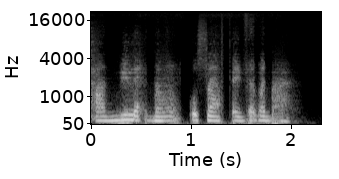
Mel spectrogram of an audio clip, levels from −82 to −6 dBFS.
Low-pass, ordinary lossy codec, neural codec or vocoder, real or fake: none; none; codec, 44.1 kHz, 0.9 kbps, DAC; fake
